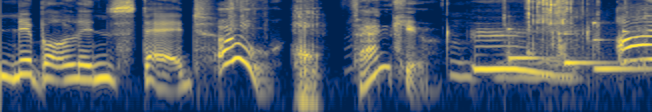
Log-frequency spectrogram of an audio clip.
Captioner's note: snorting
